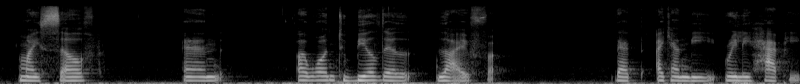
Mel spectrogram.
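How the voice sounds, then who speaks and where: A woman with a Persian accent speaks at a very slow pace. Her voice sits fairly low in pitch. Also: very clean recording, silent background. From Iran. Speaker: private chef. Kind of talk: interview. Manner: halting.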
